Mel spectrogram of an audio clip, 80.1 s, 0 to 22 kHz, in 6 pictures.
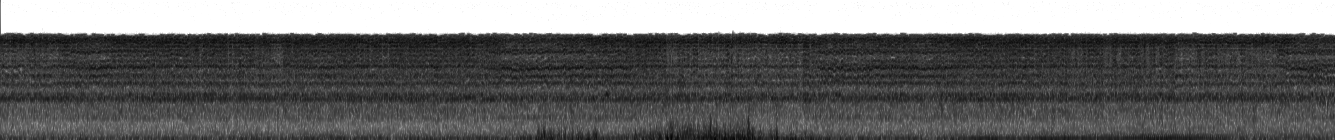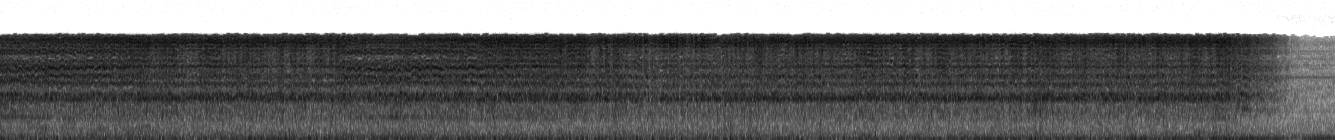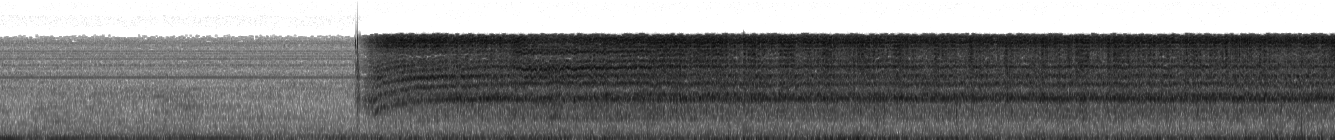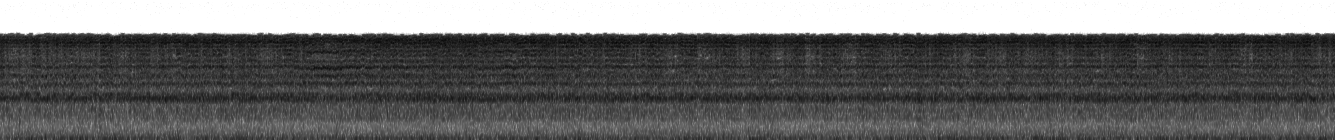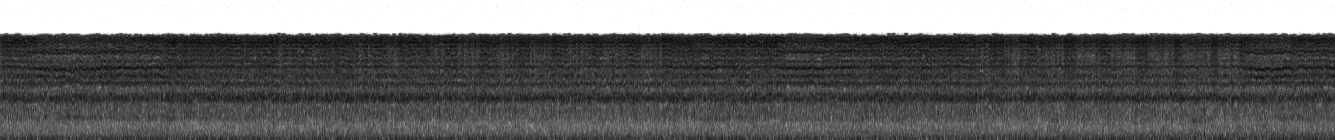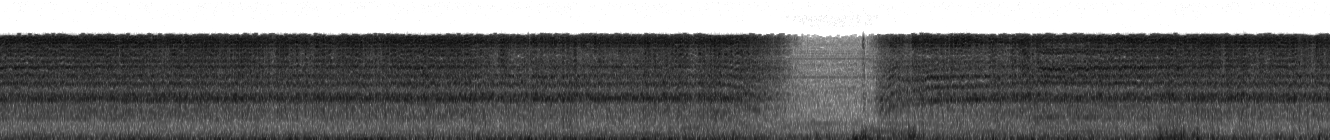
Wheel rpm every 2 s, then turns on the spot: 160, 160, 160, 160, 160, 160, 160, 160, 160, 160, 160, 160, 130, 0, 0, 120, 160, 160, 160, 160, 160, 160, 160, 160, 160, 160, 160, 160, 160, 160, 160, 160, 160, 160, 160, 160, 160, 50, 150, 160.
none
